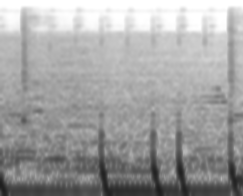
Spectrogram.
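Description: Background music with a beat of deep bass drum hits that each drop quickly in pitch, spaced unevenly, over a steady low hum.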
